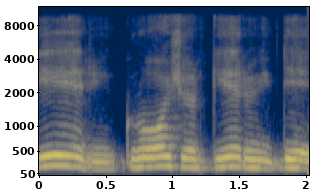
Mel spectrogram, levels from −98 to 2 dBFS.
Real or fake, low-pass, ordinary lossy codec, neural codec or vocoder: fake; 9.9 kHz; MP3, 96 kbps; vocoder, 22.05 kHz, 80 mel bands, WaveNeXt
